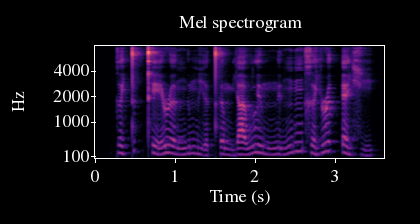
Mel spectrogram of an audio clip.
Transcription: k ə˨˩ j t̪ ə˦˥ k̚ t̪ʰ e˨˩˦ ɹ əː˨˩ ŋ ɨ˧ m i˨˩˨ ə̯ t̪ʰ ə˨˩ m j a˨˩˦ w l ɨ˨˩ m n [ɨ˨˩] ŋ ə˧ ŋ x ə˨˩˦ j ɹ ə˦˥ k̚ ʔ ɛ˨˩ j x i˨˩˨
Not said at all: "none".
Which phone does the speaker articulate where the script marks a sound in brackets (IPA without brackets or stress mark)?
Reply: ɨ˨˩˨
